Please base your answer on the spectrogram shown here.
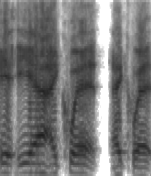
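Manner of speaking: slow, drawn-out, loud, weaselly voice. Retelling a movie scene where a character quits by phone: Jonah Hill voice. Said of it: "I love your Jonah Hill voice".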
